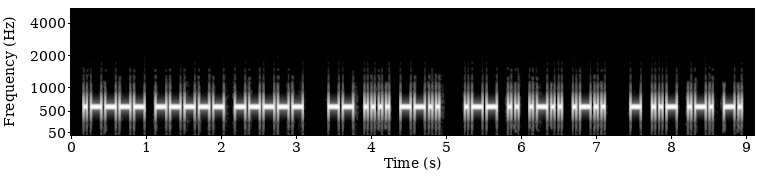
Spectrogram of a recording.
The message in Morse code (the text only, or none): 100 MHZ WILL TURN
